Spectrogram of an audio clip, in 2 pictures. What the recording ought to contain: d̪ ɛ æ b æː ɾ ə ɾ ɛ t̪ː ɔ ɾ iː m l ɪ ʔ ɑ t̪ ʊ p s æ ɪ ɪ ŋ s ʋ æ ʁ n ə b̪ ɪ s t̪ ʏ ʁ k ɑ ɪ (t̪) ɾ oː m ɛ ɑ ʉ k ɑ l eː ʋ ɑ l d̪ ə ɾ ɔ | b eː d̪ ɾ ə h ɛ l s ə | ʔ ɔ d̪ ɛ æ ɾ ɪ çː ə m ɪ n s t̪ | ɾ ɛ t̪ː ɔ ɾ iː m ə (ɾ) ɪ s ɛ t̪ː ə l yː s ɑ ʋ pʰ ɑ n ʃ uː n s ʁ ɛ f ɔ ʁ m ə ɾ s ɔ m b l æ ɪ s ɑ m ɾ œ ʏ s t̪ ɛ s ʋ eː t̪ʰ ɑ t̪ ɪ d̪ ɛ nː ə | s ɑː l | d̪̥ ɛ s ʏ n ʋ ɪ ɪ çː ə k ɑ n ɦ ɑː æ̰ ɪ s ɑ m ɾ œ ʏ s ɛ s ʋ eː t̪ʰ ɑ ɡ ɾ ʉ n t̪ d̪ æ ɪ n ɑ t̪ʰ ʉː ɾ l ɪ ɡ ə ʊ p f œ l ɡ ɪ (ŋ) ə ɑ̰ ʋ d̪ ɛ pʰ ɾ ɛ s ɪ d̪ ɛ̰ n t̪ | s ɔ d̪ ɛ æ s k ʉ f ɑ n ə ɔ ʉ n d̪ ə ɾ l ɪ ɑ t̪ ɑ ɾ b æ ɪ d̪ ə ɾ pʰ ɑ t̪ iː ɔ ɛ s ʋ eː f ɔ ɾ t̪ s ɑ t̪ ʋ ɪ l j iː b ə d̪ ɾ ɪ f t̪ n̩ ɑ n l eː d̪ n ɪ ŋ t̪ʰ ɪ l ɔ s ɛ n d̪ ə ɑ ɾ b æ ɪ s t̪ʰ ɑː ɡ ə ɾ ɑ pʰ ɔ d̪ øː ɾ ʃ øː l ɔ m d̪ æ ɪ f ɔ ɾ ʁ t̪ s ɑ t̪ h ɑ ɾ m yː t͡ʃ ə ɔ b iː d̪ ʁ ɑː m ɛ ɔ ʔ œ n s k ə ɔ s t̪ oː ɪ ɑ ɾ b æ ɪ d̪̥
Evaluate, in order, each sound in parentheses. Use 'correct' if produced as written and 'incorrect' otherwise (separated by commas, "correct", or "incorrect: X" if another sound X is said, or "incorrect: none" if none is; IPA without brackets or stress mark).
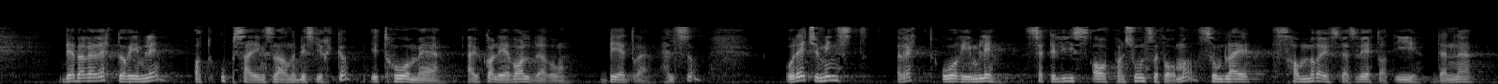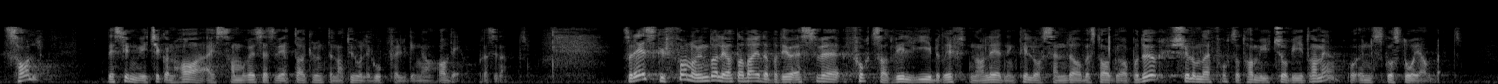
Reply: incorrect: t̪ʰ, incorrect: l, correct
